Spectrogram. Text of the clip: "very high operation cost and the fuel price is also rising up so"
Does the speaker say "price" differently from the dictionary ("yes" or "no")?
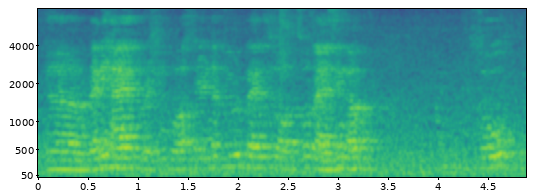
yes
